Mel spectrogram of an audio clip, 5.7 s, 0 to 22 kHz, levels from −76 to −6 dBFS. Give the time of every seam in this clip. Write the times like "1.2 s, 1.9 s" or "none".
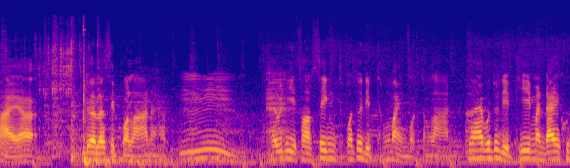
none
